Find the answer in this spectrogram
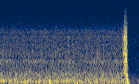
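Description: Steady hiss and noise left on the recording after the rock song has ended, with one sharp click near the end as the track is cut off.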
